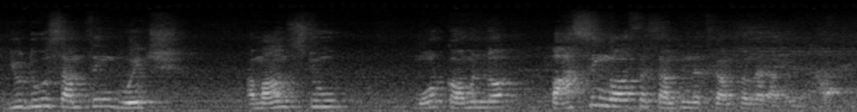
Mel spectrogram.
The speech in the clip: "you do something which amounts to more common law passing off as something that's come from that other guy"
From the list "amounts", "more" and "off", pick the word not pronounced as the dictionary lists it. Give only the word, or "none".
none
